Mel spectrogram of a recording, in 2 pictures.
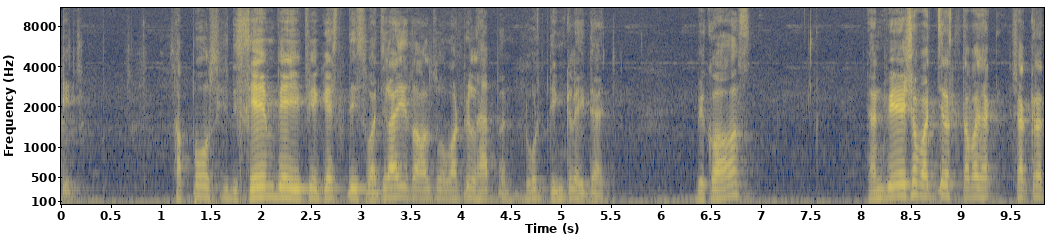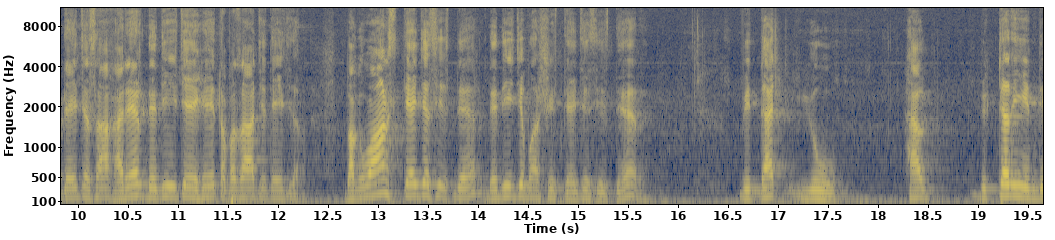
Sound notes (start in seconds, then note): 7.0 speaking in Sanskrit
